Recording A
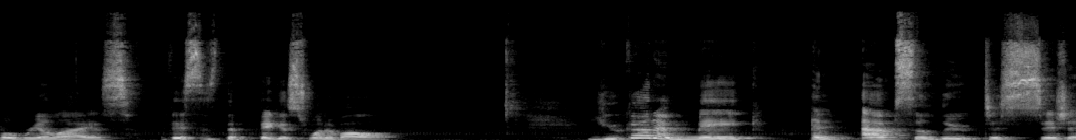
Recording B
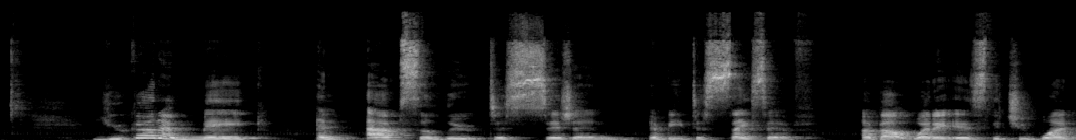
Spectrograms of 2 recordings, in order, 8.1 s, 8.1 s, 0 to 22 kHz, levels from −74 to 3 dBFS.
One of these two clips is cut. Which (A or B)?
A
